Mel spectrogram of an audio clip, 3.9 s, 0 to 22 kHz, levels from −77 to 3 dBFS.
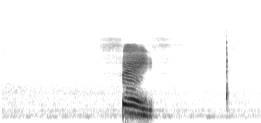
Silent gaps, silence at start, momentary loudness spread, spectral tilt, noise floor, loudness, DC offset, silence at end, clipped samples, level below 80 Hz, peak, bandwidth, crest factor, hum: none; 1.85 s; 26 LU; -5.5 dB/octave; -64 dBFS; -13 LUFS; under 0.1%; 1.65 s; under 0.1%; -68 dBFS; -2 dBFS; 7.2 kHz; 18 dB; none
